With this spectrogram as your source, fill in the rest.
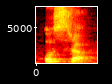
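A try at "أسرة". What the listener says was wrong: Usra, very good.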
